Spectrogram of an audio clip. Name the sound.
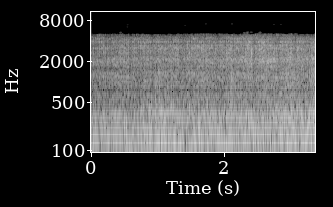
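truck engine idling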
